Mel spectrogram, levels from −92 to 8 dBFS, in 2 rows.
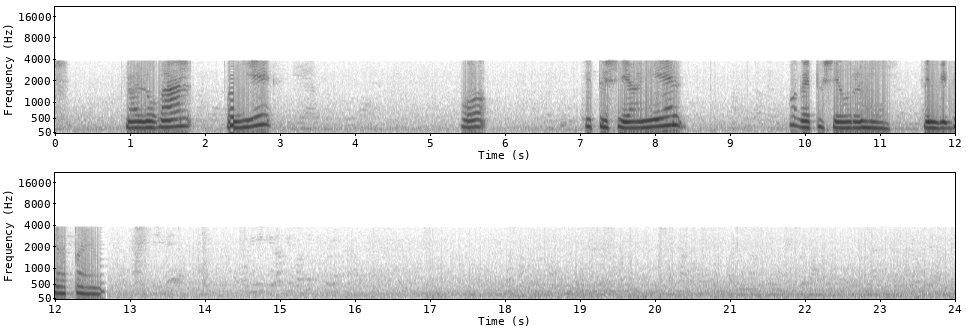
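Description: A low buzz at about 86 Hz runs through all the speech, rising and falling with its level. This is a filter restarted on every block: it loses its state at each block boundary and starts from silence, leaving a small transient every time, a rate that fits a 512-sample buffer.

Over the whole clip the speech is also narrowband and plainly damaged, with a granular hiss underneath, scratchy s sounds, and distortion on loud high content. This is the Bluetooth CVSD headset codec, which fits a 64 kbps link. Its one-bit up-or-down steps cannot follow fast changes, and nothing above 4 kHz passes.

From 2.33 to 2.39 s, and again scattered across 12.6 to 12.69 s, the sound turns into a steady buzz near 267 Hz. This is a Bluetooth headset packet repeated. Voice packets were lost, about 45 ms in the first event, and the chip replayed the last packet every 3.75 ms until good packets returned. The second event loses about 67.5 ms in several pieces spread over 90 ms, the longest run lasting around 20 ms, so it comes through as broken bursts of buzz.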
